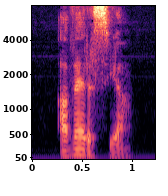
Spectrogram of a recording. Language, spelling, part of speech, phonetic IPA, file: Polish, awersja, noun, [aˈvɛrsʲja], Pl-awersja.ogg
